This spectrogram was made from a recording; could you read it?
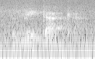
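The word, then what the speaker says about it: vitarka: Esa atracción, atraer la mente a donde uno quiere, llamamos nosotros vitaka o vitaka. Pero es escrito con una V, ¿no? Vitaka, llamamos, y se pronuncia así en sánscrito.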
